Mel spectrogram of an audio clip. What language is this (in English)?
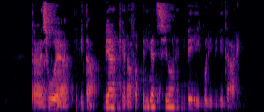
Italian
